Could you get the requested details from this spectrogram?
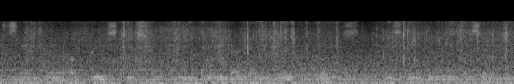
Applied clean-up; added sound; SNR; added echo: none; Wind; -4 dB; reverberation time 2.0 s.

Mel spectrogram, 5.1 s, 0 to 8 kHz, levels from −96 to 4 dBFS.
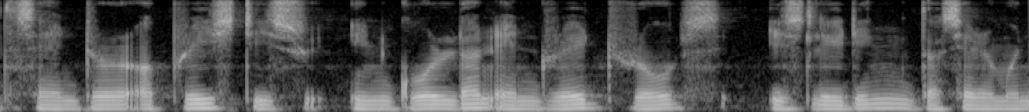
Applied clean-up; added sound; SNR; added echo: none; none; none; none.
